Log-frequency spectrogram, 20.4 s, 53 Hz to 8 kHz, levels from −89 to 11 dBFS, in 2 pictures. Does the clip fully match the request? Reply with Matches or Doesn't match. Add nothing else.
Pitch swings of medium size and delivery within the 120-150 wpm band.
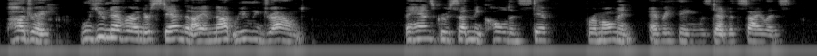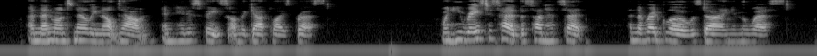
Doesn't match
